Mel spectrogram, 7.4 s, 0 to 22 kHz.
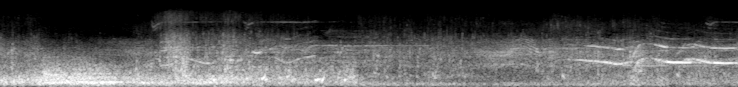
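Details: Dolphins, with orcas also present, in a 1989 stereo recording: bubbly, gurgling water noise first, then a scatter of thin whistles, rising and gently arching, heard in the second half.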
